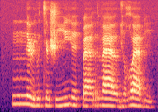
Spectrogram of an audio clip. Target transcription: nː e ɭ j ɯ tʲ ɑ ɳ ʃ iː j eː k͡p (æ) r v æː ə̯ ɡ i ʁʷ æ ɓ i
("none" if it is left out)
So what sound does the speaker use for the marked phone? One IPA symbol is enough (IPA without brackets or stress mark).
æː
